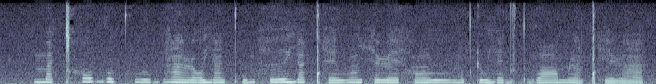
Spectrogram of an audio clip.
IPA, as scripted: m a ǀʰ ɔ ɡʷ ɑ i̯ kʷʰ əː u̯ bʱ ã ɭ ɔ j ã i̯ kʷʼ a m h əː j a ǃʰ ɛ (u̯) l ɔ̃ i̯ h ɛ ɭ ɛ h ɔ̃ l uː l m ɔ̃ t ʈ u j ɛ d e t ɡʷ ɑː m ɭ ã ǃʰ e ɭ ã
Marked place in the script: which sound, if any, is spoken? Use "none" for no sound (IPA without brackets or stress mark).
u̯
